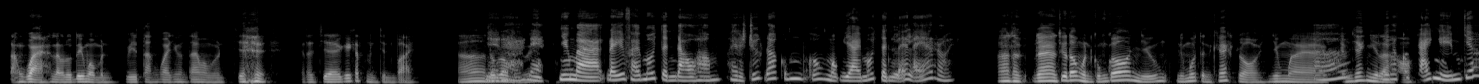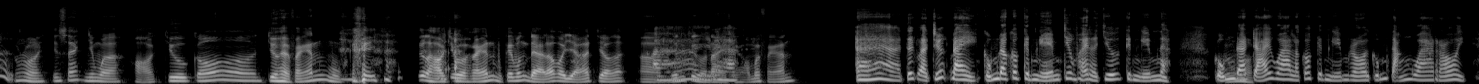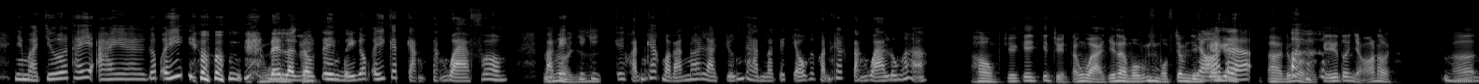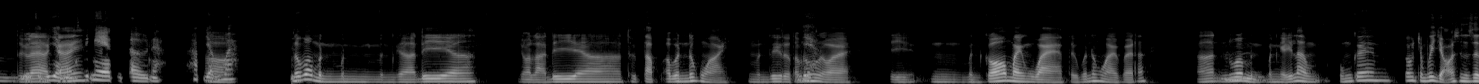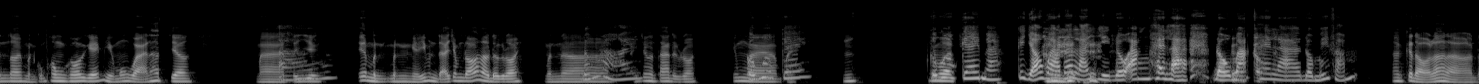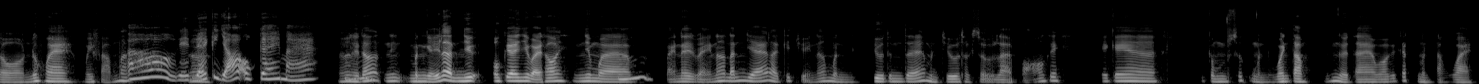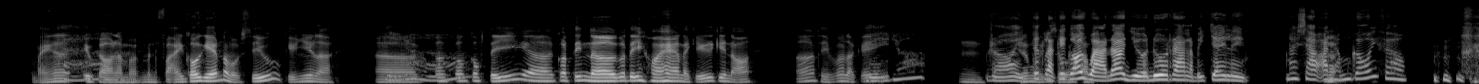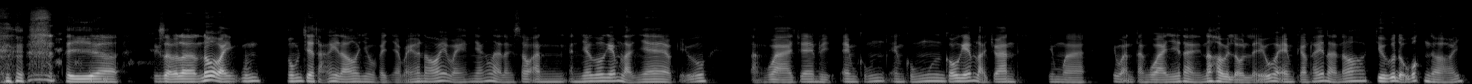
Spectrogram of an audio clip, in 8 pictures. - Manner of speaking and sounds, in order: laughing while speaking: "chê"; tapping; laughing while speaking: "cái"; laugh; other background noise; laugh; "tặng-" said as "cặng"; laughing while speaking: "một"; laughing while speaking: "Nhỏ thôi hả?"; laugh; "đó" said as "ó"; "đó" said as "ó"; "người" said as "ờn"; laughing while speaking: "hay"; laugh; unintelligible speech; laughing while speaking: "hoa"; laughing while speaking: "À"; laugh
- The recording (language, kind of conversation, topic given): Vietnamese, podcast, Khoảnh khắc nào khiến bạn cảm thấy mình đã trưởng thành và vẫn nhớ mãi?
